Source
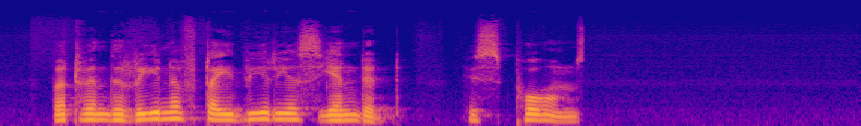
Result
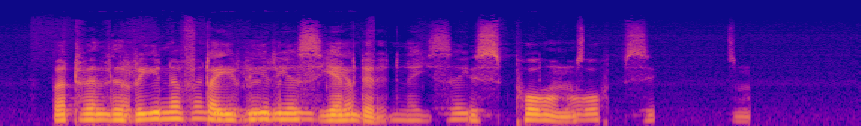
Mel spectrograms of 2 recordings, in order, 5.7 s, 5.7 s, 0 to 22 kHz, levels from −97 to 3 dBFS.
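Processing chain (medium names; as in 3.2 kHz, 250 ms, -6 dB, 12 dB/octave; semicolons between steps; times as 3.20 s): chunks repeated in reverse 626 ms, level -9 dB; time-frequency box 2.52–2.90 s, 230–2800 Hz -11 dB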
